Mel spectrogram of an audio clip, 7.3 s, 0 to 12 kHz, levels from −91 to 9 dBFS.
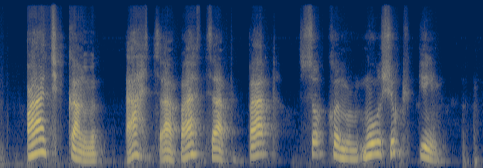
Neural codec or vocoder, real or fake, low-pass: codec, 16 kHz in and 24 kHz out, 0.6 kbps, FocalCodec, streaming, 4096 codes; fake; 10.8 kHz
